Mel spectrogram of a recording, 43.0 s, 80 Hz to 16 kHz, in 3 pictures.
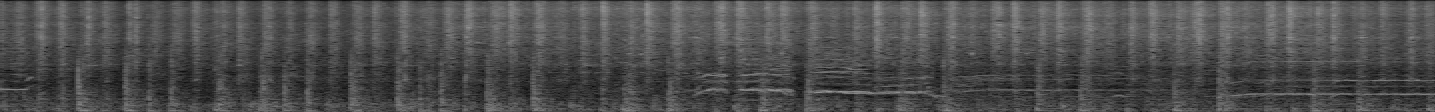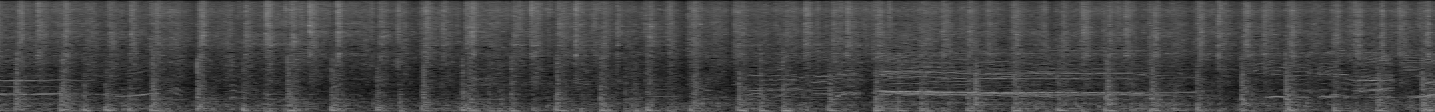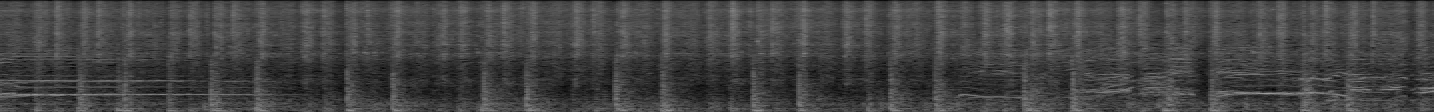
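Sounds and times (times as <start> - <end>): person singing: 0.0 - 0.5, 6.8 - 16.2, 21.7 - 31.8, 38.2 - 43.0
large drums beating a rhythm: 0.0 - 43.0
shaken rattles: 0.0 - 43.0.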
